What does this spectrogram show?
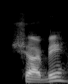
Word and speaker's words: Sharbi: welcome to the pcast a new episode with sharby and old up I'm gonna pronounce it wrong every time you did you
